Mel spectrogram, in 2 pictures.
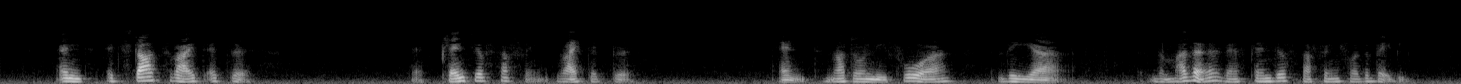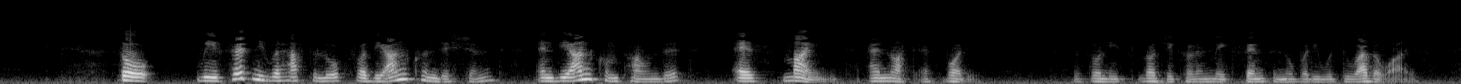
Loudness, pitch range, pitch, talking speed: -22 LUFS, 120-150 Hz, 130 Hz, 120 wpm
